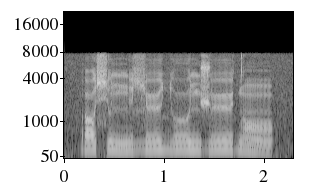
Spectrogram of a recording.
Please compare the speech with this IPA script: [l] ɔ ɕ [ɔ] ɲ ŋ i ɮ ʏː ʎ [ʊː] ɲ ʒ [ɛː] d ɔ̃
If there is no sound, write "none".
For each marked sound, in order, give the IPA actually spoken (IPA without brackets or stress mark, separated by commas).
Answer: ɾ, o, ʊː, ʏː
